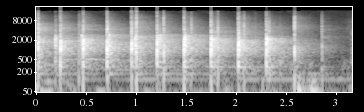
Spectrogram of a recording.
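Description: Brief applause made of steady, rhythmic hand claps, about a dozen sharp, bright slaps at an even quick pace, fairly loud, with no talking over them.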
